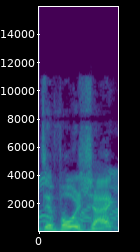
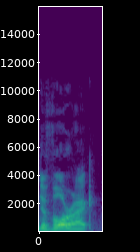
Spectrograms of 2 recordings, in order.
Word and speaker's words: Dvorak: and Mr Dvorak right oh divorce Jack I've been pronouncing oh I've been saying Dvorak so you already know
